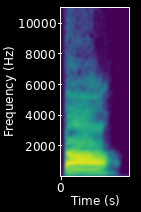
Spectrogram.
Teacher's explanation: জিহ্বার আগা সামনের উপরের দুই দাঁতের গোড়ায় লাগিয়ে উচ্চারণ হবে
